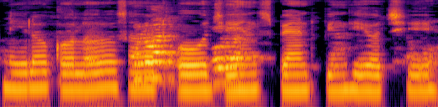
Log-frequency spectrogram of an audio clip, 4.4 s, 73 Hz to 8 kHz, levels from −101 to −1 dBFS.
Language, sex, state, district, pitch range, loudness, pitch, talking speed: Odia, male, Odisha, Sambalpur, 155-170 Hz, -18 LUFS, 160 Hz, 95 wpm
